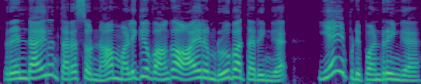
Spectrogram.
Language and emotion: Tamil, angry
